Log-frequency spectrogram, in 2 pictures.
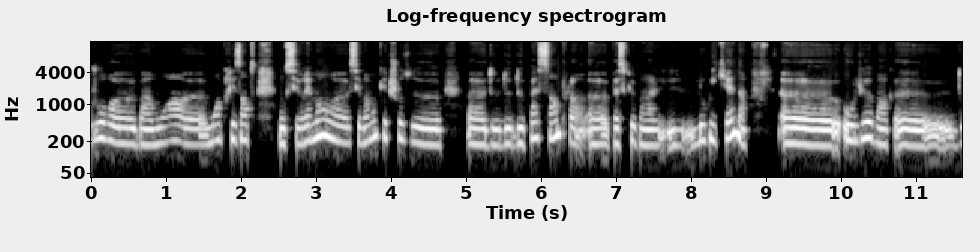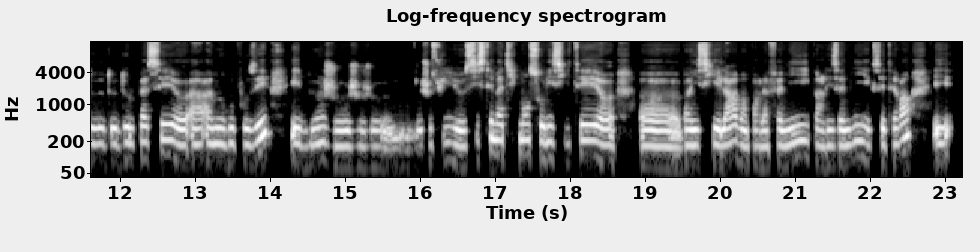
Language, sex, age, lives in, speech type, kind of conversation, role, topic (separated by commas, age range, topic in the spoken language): French, female, 35-39, France, conversation, advice, user, Comment mieux équilibrer ma vie sociale et mon repos le week-end ?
